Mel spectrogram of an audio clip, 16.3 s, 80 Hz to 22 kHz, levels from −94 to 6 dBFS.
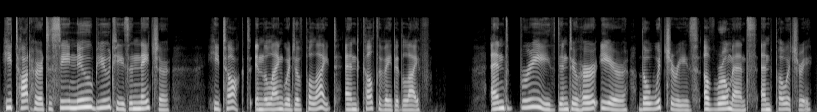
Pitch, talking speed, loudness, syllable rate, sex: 200 Hz, 110 wpm, -17 LUFS, 3.5 syllables/s, female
